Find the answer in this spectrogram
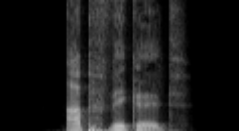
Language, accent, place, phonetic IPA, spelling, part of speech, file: German, Germany, Berlin, [ˈapˌvɪkl̩t], abwickelt, verb, De-abwickelt.ogg
- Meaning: inflection of abwickeln: 1. third-person singular dependent present 2. second-person plural dependent present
